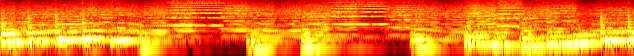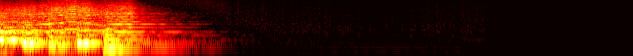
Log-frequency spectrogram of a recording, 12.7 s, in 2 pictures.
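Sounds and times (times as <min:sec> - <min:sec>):
cello: 0:00.0 - 0:08.0.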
